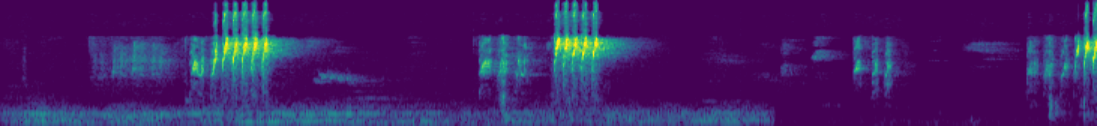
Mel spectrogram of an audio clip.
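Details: Golden-bellied gerygone, a lively singing bird used as a lure to prompt other birds to sing, giving short harsh buzzy chattering bursts repeated every two seconds or so, with faint thin notes between and a low steady hum underneath.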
